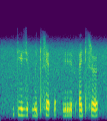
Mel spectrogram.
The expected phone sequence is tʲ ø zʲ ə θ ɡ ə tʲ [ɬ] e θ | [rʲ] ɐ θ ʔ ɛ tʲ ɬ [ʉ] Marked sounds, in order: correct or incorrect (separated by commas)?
correct, correct, incorrect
